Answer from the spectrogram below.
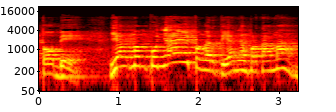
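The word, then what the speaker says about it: טוב: Saya melihat dari bahasa asli Ibrani, menggunakan kata baik, menggunakan kata tob, bacanya tobe, yang mempunyai pengertian yang pertama baik, sedap, manis, senang, dan menyenangkan.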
